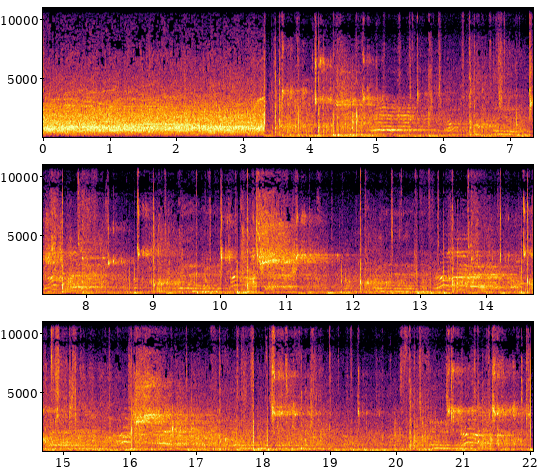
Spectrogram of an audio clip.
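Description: Stadium crowd cheering and applauding for about three seconds, cut off abruptly. Then the sounds of a tennis rally on an indoor hard court: sharp racket-on-ball strikes and ball bounces, with squeaks from the players' shoes.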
